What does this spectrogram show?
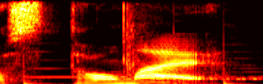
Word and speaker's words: Stromae: Последний слог «мае» и «стро». И получается «маэстро».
